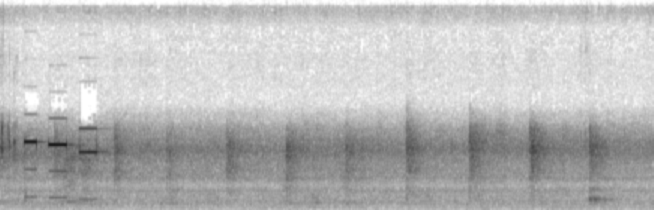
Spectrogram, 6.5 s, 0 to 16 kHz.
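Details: A few short electronic beeps, then soft regular puffs of airflow as a BiPAP ventilator starts ventilating a test lung in S/T mode with a backup rate of 12.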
